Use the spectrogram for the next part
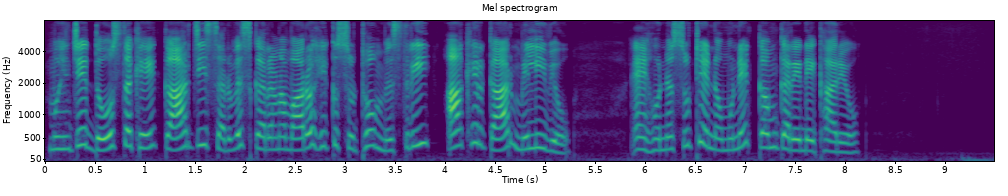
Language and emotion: Sindhi, happy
